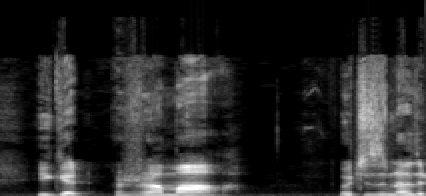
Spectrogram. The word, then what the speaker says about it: Rama: So you get R long A M A. You pronounce that as Rama.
